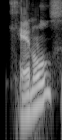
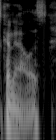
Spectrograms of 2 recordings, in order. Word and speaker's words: Canales: hire bucks OC Dave kennels is that how you say his last name I thought it was Canal Canales could be I said it wrong it's Canales um as their head coach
